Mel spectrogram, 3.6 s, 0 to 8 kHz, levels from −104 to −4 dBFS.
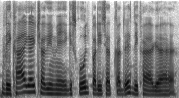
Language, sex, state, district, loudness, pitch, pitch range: Hindi, male, Jharkhand, Garhwa, -14 LUFS, 140 Hz, 130-160 Hz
